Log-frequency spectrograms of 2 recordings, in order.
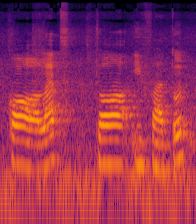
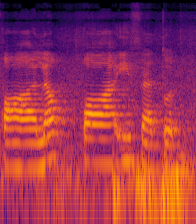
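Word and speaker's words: قالت طائفة: Jadi, jadi kalau idgham itu kan mm meleburkan huruf yang pertama. Jadinya kita lebih bacanya seperti yang si tho ini huruf yang kedua. Jadi qolat thifatun. Jadi bukan qolat qolat thifatun tapi qat thifatun.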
